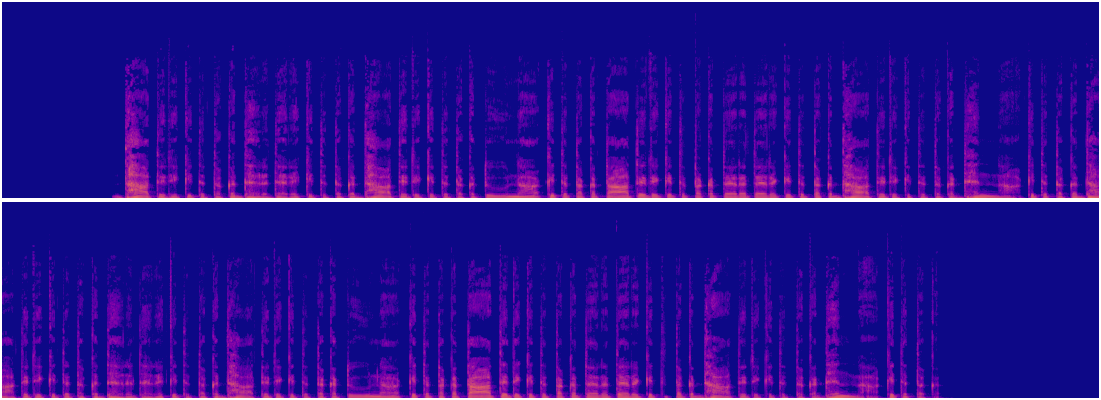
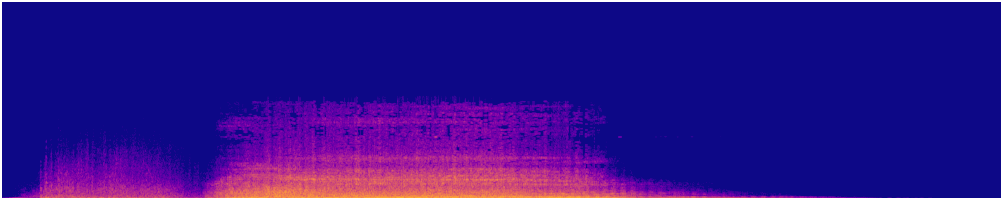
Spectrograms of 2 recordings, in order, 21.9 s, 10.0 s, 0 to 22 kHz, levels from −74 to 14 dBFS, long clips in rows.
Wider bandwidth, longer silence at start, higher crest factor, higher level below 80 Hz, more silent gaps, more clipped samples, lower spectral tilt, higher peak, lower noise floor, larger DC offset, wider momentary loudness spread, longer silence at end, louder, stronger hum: first, 17.5 kHz vs 10.5 kHz; first, 1.1 s vs 0.4 s; first, 24 dB vs 10 dB; second, -54 dBFS vs -16 dBFS; neither; second, under 0.1% vs 0.5%; second, -5 dB/octave vs -7.5 dB/octave; second, -8 dBFS vs 0 dBFS; about the same, -87 dBFS vs -86 dBFS; neither; second, 9 LU vs 22 LU; second, 1.6 s vs 2.95 s; second, -30 LUFS vs -8 LUFS; neither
